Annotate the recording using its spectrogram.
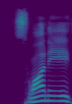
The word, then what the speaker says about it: Suwanee: Ivan in, Suwanee, Georgia. I think that's how you say it. Suwanee, Georgia.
